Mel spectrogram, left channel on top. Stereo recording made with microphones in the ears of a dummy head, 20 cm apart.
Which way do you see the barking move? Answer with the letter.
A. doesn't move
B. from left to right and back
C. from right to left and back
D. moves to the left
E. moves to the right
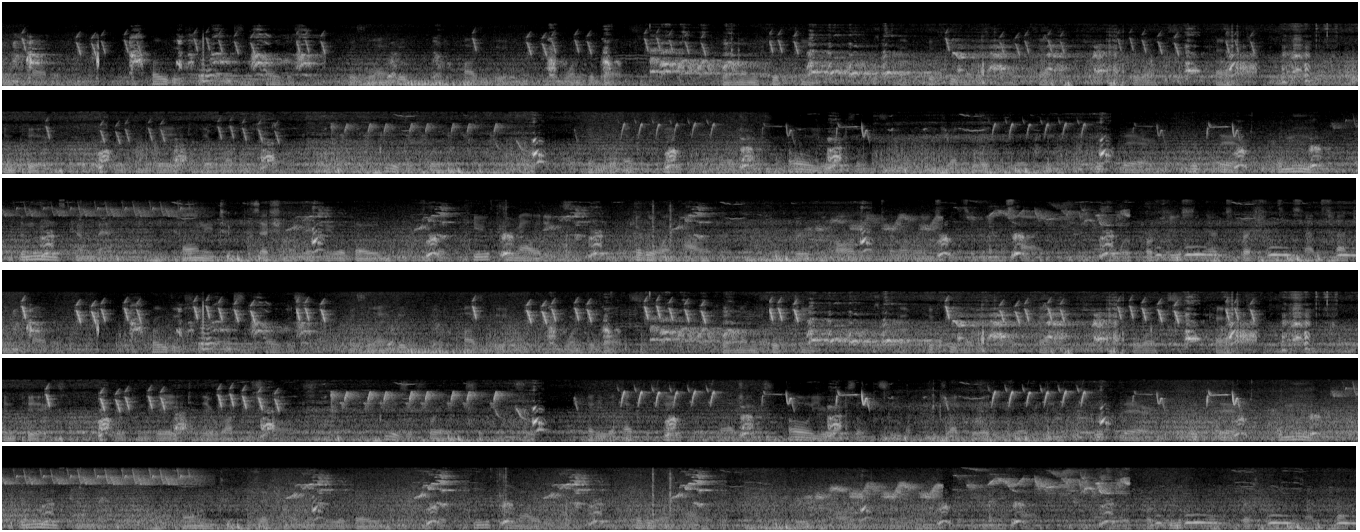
B.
